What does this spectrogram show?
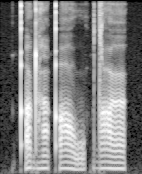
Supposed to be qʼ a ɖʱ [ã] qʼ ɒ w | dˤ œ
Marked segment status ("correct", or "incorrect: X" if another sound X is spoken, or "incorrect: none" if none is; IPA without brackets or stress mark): correct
